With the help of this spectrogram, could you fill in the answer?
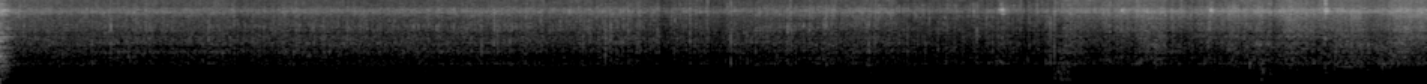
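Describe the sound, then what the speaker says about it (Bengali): Okra with added turmeric fries steadily in a pan, giving a continuous soft sizzle at a moderate, even level throughout, with no voices. "এটা অনেকক্ষণ ধরে ফ্রাই করব আমি"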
